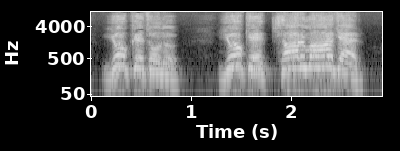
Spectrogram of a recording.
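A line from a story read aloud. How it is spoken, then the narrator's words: Crowd shouting. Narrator (Turkish): diye bağırıştılar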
